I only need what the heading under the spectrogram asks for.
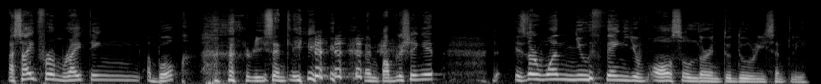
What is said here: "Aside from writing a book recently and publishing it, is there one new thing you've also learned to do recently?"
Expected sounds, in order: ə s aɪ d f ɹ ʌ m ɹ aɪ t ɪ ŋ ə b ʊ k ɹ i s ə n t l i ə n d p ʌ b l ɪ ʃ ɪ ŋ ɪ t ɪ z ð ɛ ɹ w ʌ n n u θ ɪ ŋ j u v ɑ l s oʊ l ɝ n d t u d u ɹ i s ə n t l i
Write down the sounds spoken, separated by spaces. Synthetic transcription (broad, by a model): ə s aɪ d f ɹ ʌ m ɹ aɪ t ɪ ŋ ə b ʊ k ɹ i s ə n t l i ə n p ʌ b l ɪ ʃ ɪ ŋ ɪ t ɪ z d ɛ ɹ w ʌ n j u θ ɪ ŋ j u v ɑ l s oʊ l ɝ n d t u d u ɹ i s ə n t l i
